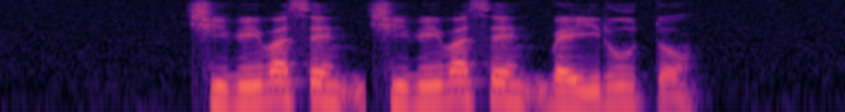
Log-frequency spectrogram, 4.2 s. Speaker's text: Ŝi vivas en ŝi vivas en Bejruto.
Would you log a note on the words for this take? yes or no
no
